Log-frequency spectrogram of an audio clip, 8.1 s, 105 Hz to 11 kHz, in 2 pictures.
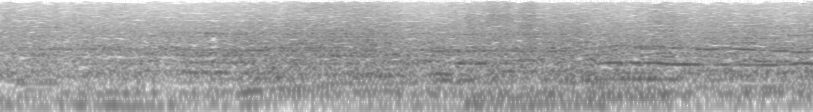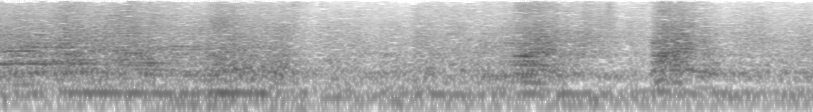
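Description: Stock car engine heard onboard during a race restart at Loudon in the 2011 New England 200, a steady loud drone with cars packed and slowing into the corner, rising and falling slightly, with faint voices underneath.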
